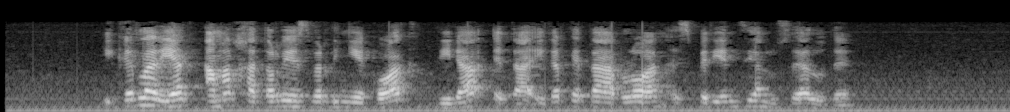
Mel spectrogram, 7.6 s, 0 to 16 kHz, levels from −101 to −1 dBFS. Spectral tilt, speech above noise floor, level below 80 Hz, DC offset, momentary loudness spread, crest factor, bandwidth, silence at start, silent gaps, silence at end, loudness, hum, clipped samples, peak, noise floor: -3.5 dB/octave; 21 dB; -42 dBFS; under 0.1%; 13 LU; 20 dB; 8 kHz; 0.05 s; none; 0 s; -23 LUFS; none; under 0.1%; -4 dBFS; -44 dBFS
